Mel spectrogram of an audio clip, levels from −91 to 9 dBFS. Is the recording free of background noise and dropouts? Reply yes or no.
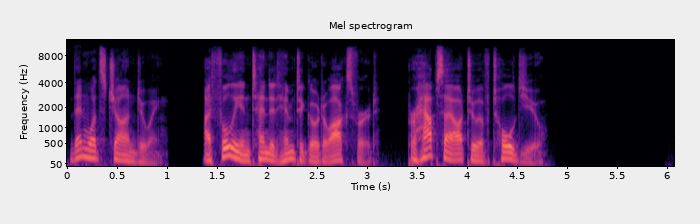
yes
